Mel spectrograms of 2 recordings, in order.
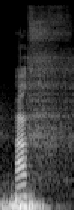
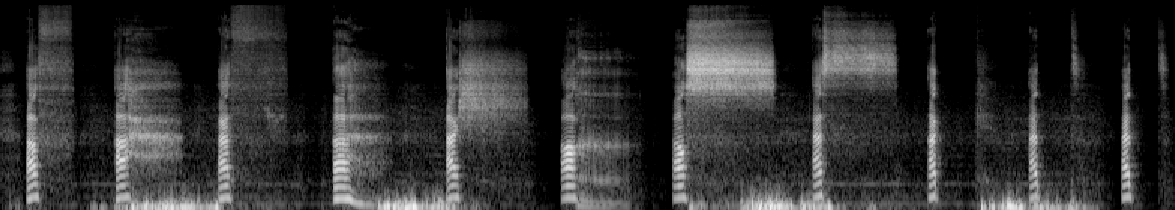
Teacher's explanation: Jadi kalau kita mengucapkan huruf fa, af, nah, keluar hembusan nafas, ya. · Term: hams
